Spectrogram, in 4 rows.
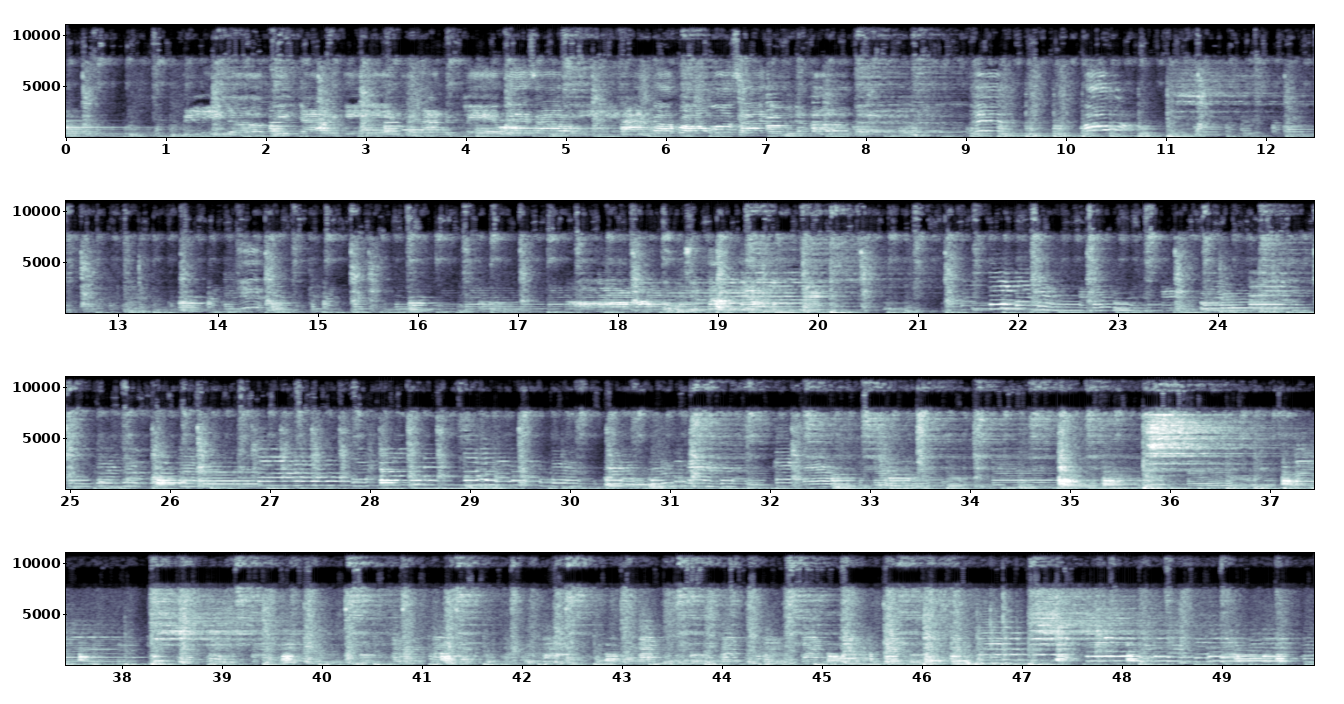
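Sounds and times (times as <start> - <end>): bass and drums: 0.0 - 49.9
guitar melody: 11.1 - 49.9.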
